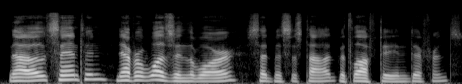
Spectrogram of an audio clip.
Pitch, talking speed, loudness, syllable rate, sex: 165 Hz, 170 wpm, -18 LUFS, 4.6 syllables/s, male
